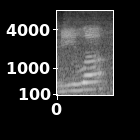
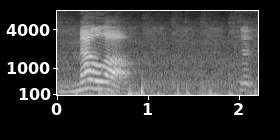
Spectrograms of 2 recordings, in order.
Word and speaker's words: Mela: wrong people call her Mila it's Mella it's Mela it's Mela her name is pronounced as Mela not Mila I know people can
